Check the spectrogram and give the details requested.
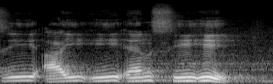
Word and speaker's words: science: The same way as SCIENCE. Here also, C is preceded by S and followed by I. Hence, C has no sound.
